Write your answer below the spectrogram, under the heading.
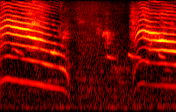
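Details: Cute baby kittens meowing in the morning: two loud, clear, high-pitched meows, each bright and slightly falling, separated by a brief quiet pause.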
